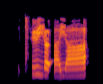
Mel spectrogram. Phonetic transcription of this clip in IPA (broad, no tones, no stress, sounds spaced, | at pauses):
t͡sʼ y j œ ʔ a̤ j a̤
